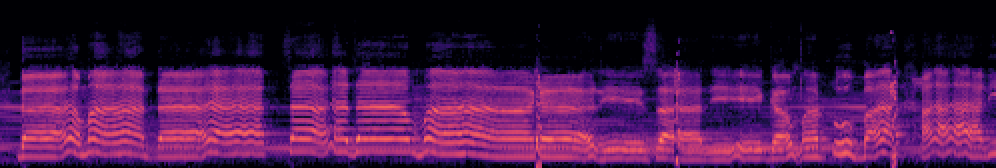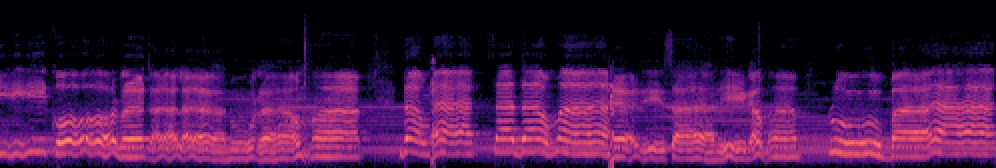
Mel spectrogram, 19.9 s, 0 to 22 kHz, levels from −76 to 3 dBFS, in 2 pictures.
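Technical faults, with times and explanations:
5.34–5.41 s, 6.73–6.80 s, 8.90–8.97 s, 14.25–14.31 s and 16.03–16.10 s, broken MP3 bit reservoir: the sound skips forward, then a brief chirp, noise burst or short hole of about 60 to 70 ms follows. That fits two or three 26.1 ms frames. The likely cause is dropped frames leaving later frames to decode from the wrong bytes.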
